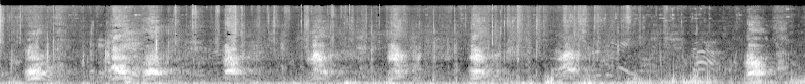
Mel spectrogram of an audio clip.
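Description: A dog barking repeatedly in short yelps, about once a second.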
